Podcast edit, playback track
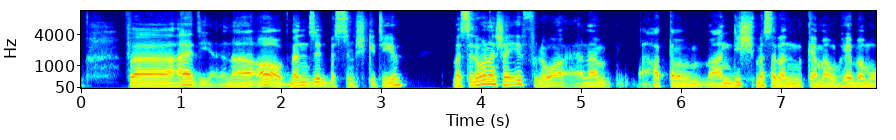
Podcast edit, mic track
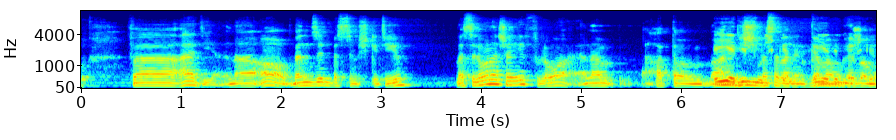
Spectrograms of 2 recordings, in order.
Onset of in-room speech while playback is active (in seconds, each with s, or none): 6.3 s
